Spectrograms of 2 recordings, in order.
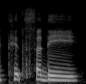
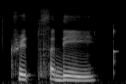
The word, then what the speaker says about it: ทฤษฎี: tell you a secret, even I don't pronounce this word properly when I talk because it's very difficult to pronounce it like correctly. In daily life, I just say ทฤษฎี ทฤษฎี but it's wrong though. So the correct way of pronouncing this is ทฤษฎี ประพฤติ behave ประพฤติ behave.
